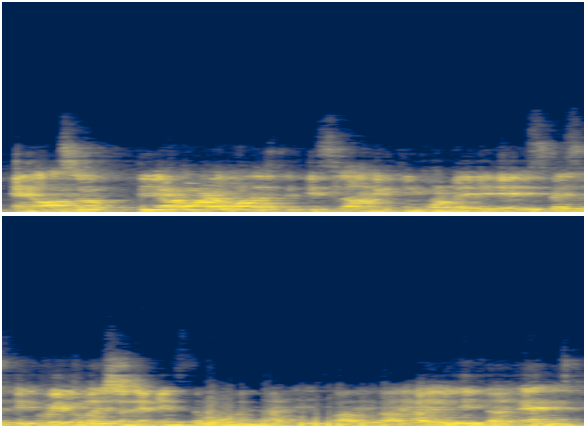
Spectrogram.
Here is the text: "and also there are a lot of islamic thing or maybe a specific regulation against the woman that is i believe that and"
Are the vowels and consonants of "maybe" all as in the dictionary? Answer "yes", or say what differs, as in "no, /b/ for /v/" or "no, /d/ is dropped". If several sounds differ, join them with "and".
no, /b/ is dropped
